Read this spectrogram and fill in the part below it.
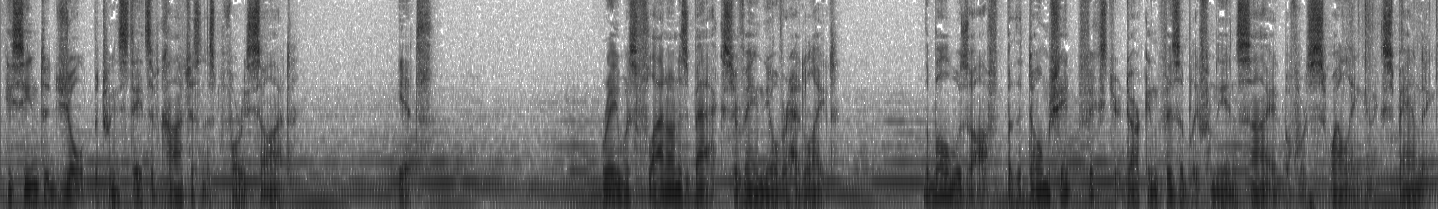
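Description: A man's voice: low-pitched, lively intonation, moderate pace, loud music behind the voice. A man narrating a scripted horror audio drama as storyteller.

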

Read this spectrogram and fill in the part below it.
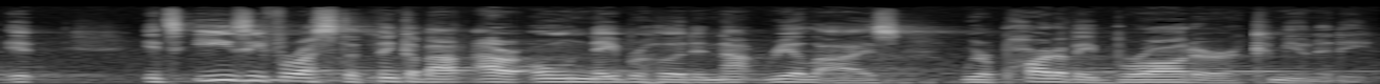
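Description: Guy hosting a conference panel, bright voice, hyping the crowd, echoey hall. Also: mid-range voice. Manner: preacherly, rallies the audience. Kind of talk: live panel moderation. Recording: echoey hall, faint noise.

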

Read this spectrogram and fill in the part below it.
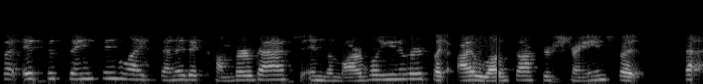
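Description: A woman's voice: mid-range voice, normal speed. Opinionated woman co-host, narrow phone-like sound. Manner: informal, opinionated, conversational. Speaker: podcast co-host. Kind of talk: casual opinionated chat about films. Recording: thin, phone-like band-limited audio.

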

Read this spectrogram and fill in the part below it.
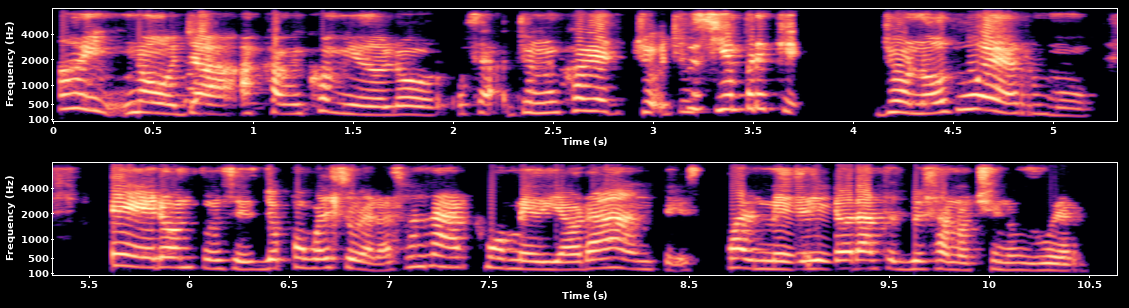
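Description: A young woman from Colombia, a podcast guest chatting casually and telling animated stories. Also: a little high, moderate pace, highs cut off. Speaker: podcast guest, Instagram page admin. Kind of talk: casual chat.

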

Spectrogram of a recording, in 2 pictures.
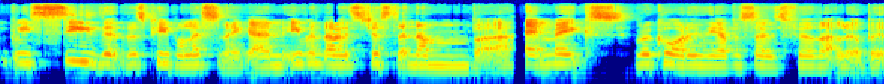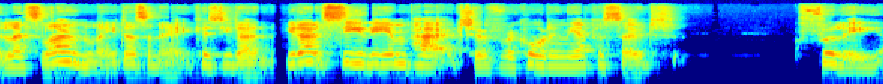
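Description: A woman's voice: medium pitch, vocal fry. A woman chatting casually and informally as a podcast co-host.

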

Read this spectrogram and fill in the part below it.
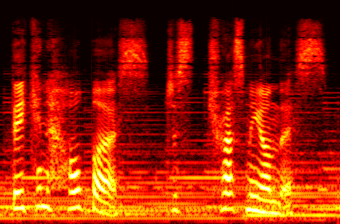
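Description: Hopeful young daughter, higher female voice. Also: animated, a little slow. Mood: earnest, hopeful. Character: trusting, hopeful young daughter of a wary survivor. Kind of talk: audio drama acting. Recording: music under the voice.

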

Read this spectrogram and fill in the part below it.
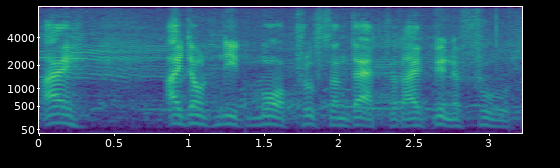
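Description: An actor playing an excitable, contrite and courteous rival, formal and flustered, in a 1940s radio drama. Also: male voice, medium pitch, normal speed, natural voice. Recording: old radio broadcast, outdoor crowd and sheep.

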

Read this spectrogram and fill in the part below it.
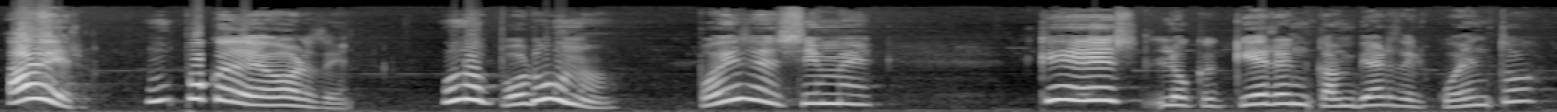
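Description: A woman's voice: high-pitched, sing-song, a little slow, darkish tone. A woman playing an exasperated, bossy narrator in a comic fairy-tale audio drama. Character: exasperated, bossy storyteller wrangling unruly characters.

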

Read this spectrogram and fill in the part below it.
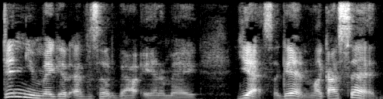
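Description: A woman hosting a casual solo podcast, hoarse from a cold, rambling in a slangy way with lots of asides. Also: deep voice, expressive, moderate pace, a little mellow. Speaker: podcast host.

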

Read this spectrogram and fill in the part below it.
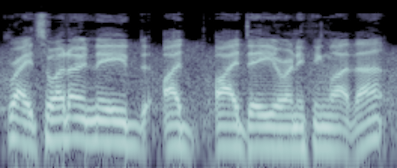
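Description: Australian man hosting, mid-pitched and rambling. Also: quick pace, a bit bright, a little hiss or hum. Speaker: podcast and radio host. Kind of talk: casual comedic chat.

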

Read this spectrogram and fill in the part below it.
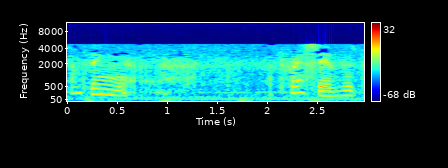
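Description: An actress playing an anxious young college student in a 1940s radio horror drama, speaking haltingly and uneasily. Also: female voice, medium pitch, animated. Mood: frightened. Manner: hesitant, halting, breathless unease. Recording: noisy, tinny 1940s radio broadcast.

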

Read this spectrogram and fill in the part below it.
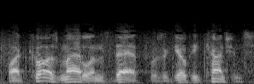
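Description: An actor playing a confident, wisecracking amateur detective in a breezy 1940s radio drama manner. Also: male voice, low voice, animated, brisk. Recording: muffled, faintly noisy old radio recording.

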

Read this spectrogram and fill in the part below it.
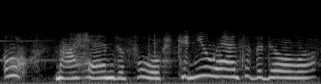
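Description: A woman's voice: sits high, unhurried. An actress playing an admiring, sweetly teasing lady shop partner in a 1940s radio comedy. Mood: admiring, coy. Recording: muffled, slightly noisy old radio recording.

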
